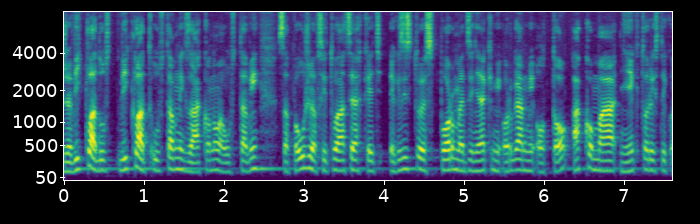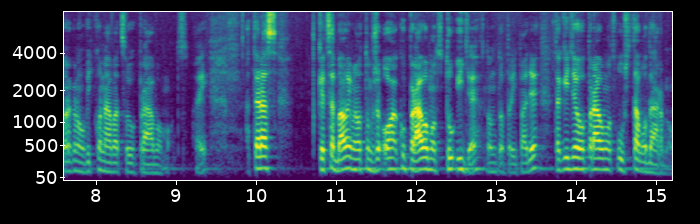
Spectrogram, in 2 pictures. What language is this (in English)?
Slovak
